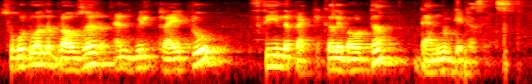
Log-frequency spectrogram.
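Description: Man, tutorial instructor, steady explanatory walkthrough, muffled lo-fi sound, roomy. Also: medium pitch, a little fast. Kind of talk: screen-recorded software tutorial.

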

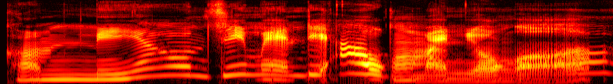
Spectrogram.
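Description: Cackling witch crone, gravelly, very slow, wheedling, wildly swooping pitch. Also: huge pitch swings, exaggerated voice. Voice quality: creaky cackling old voice. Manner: wheedling, drawn-out. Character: wicked witch disguised as a creaky old woman. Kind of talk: German cartoon dub. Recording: music behind.

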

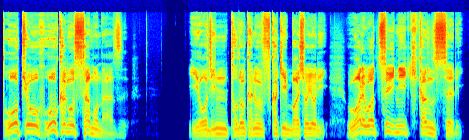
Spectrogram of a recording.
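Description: A man voicing an ancient, imperious sea-god father in a Japanese game, speaking in a pompous, archaic and deliberate way with grand indulgence. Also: mid-range voice, sing-song, no room sound, studio quality. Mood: grandly triumphant. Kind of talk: Japanese game character voice acting.

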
